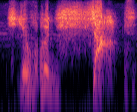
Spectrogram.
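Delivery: high, drawn-out wounded cry; hammed-up, slow animal wail; injured-deer inflection. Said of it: "infliction of an injured deer attempting to run away".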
